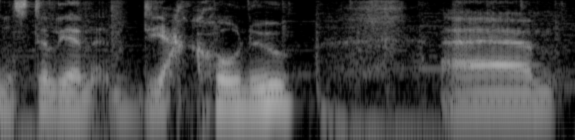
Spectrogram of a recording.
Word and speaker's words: Stelian Diaconou: So £1.8 million spent for Stelian Diaconou. Alexandru says I've said it right. Get in, clip it. That's me pronunciating Romanian names correctly.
